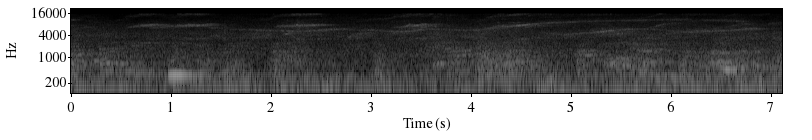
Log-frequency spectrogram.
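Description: Small electric model cars whine high, rising and falling as they race around a track.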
